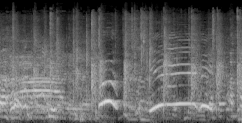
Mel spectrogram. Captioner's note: cheering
